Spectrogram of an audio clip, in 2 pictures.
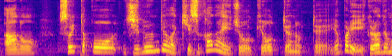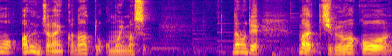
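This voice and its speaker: A middle-aged man talking unscripted as a podcast host and coach, easygoing and unhurried, explaining things to the listener with gentle emphasis and hesitant phrasing. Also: a little high. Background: guitar music.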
